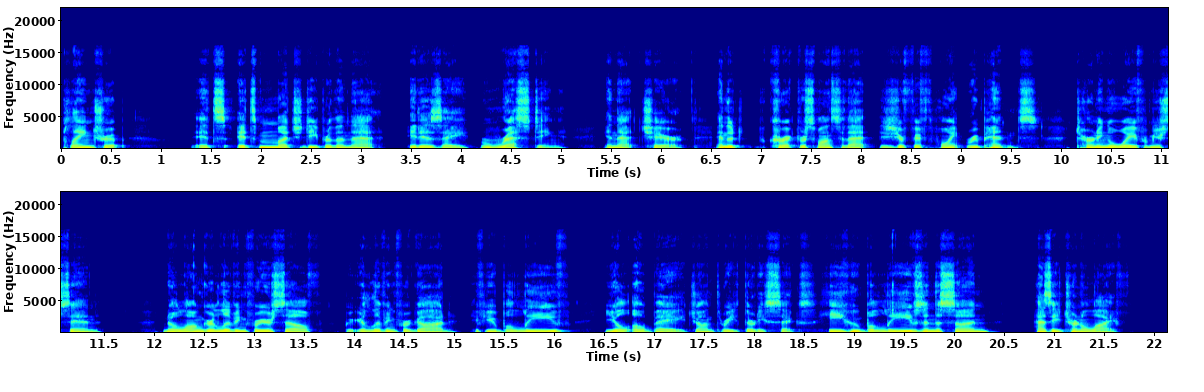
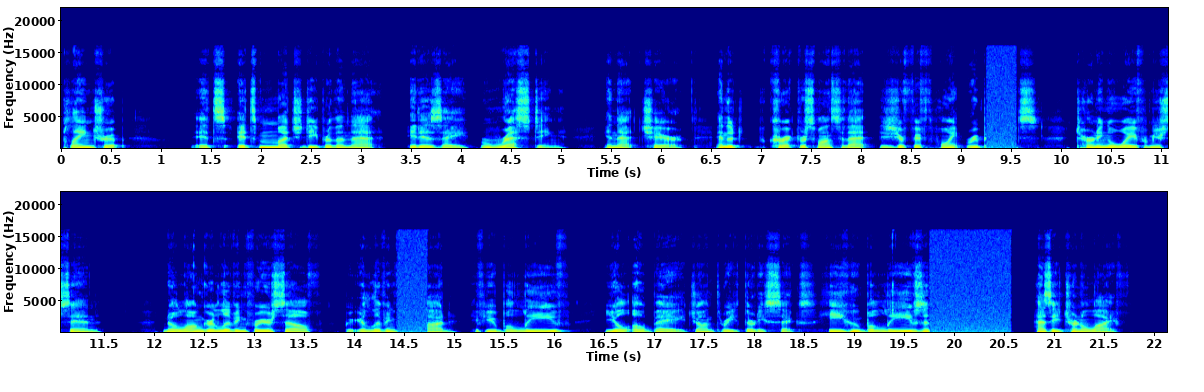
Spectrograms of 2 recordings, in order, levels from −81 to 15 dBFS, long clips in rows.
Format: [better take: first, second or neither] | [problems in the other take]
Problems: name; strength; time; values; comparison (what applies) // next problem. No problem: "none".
first | audio cutting out; filled with static; at 9.5 s, at 14 s and at 20 s for 1 s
